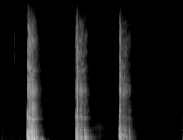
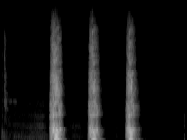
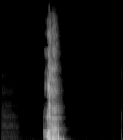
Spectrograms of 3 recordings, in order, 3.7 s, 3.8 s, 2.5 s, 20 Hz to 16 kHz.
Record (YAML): three_cough_length: 3.7 s
three_cough_amplitude: 30878
three_cough_signal_mean_std_ratio: 0.26
exhalation_length: 3.8 s
exhalation_amplitude: 27341
exhalation_signal_mean_std_ratio: 0.28
cough_length: 2.5 s
cough_amplitude: 32626
cough_signal_mean_std_ratio: 0.25
survey_phase: beta (2021-08-13 to 2022-03-07)
age: 65+
gender: Male
wearing_mask: 'No'
symptom_none: true
smoker_status: Never smoked
respiratory_condition_asthma: false
respiratory_condition_other: false
recruitment_source: REACT
submission_delay: 2 days
covid_test_result: Negative
covid_test_method: RT-qPCR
